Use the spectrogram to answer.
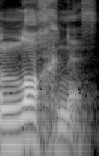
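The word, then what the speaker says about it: Loch Ness: é loes lo l aquele ch ali é pronunciado da maneira assoprada que nem na Alemanha então é o lochness Então temos aí a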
